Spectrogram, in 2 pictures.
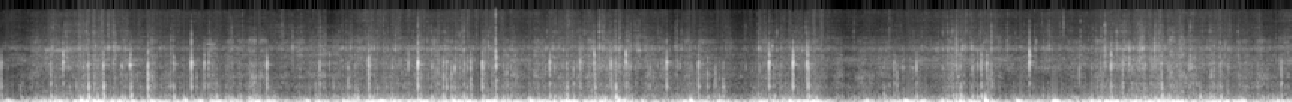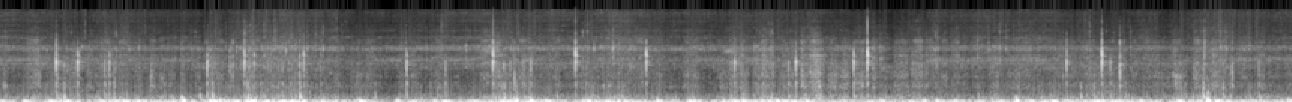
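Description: Onboard sound of a YT Industries Capra CF full-suspension mountain bike descending a dirt forest trail at speed: heavy wind rumble on the camera microphone, tyres on dirt and leaves, and a steady stream of rattles and knocks from the bike over rough ground.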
